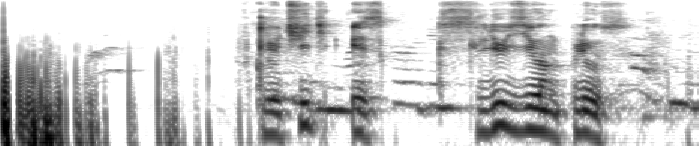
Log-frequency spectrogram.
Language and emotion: Russian, neutral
